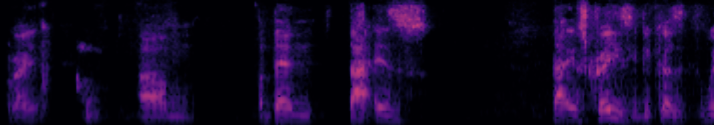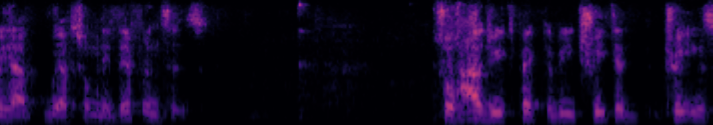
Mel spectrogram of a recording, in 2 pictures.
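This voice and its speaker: A man's voice: medium pitch, slightly rough, muffled recording. A man from Serbia, talking things through thoughtfully in a casual live video chat, with many fillers and restarts.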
